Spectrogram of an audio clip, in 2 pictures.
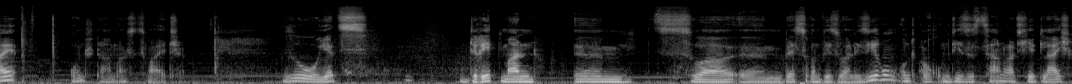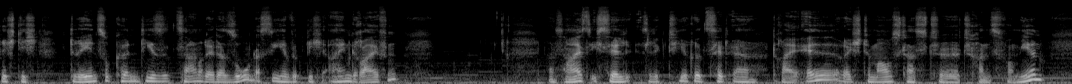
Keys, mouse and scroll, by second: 0.2 KP_Enter, 1.5-1.9 scroll up 1, 2.1 scroll up 1, 17.2 click, 19.1 right click, 20.2 click.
